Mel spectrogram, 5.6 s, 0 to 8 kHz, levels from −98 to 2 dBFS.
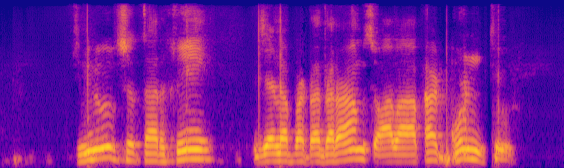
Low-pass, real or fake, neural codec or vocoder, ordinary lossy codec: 7.2 kHz; fake; codec, 16 kHz, 1 kbps, X-Codec, HuBERT features, trained on balanced general audio; AAC, 48 kbps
